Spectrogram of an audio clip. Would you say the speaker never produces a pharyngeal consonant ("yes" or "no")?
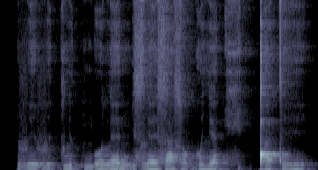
yes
